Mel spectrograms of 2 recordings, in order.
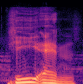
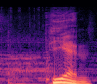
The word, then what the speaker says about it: Hien: He-en. He-en. N? Hien. Hien. Like Ian. Hien. Hien. Is that right? Yes. He-en is here. Oh, it's a she. Nice. Nice. The Ami are merciful! My lord Hien, I see you are alive and well.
